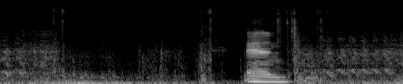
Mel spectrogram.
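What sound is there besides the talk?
Daihatsu Hijet mini truck starting and driving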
